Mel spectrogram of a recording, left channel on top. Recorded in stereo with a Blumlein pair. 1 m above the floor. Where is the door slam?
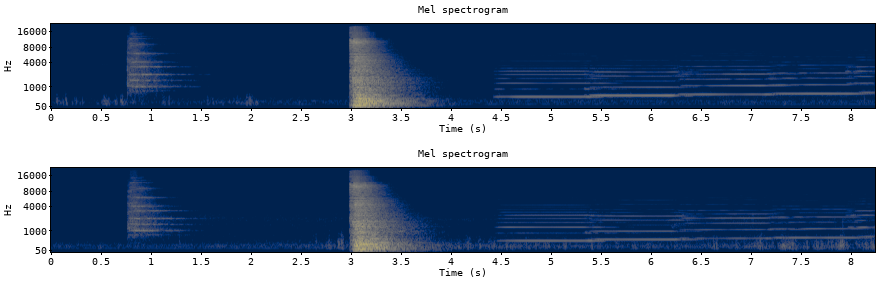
20° left, 1.3 m.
